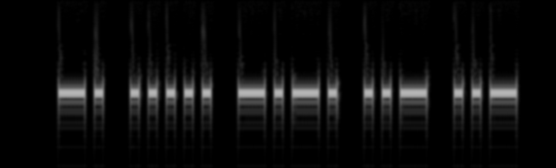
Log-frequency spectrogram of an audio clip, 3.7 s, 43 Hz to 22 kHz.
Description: Morse code, heard as a keyed tone, about 20 wpm, 700 Hz. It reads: N5CUU
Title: Speed Racing - USA Call Signs 17wpm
